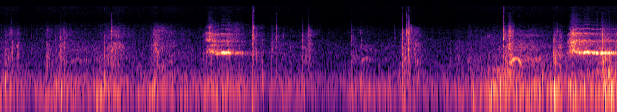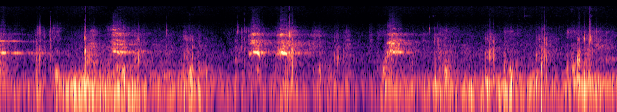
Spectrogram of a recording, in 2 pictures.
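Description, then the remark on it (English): A happy little dog walks, its quick, light steps pattering steadily, with a few brief high yips or whines mixed in along the way. “Happy little dog walking over there.”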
